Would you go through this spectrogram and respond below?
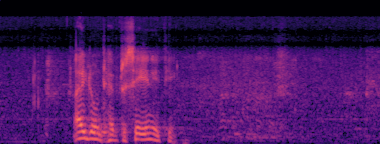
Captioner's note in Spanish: Risas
